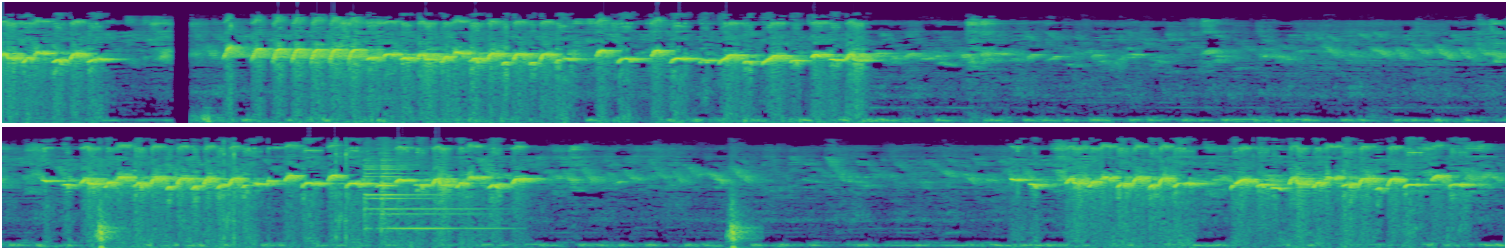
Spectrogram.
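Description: A small caged songbird singing in rapid, high chirping phrases, coming in four loud bouts of a few seconds each with quieter spells of softer twittering between.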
